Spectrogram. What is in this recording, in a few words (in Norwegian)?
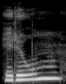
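"rom", Norwegian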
